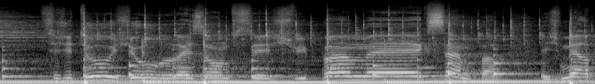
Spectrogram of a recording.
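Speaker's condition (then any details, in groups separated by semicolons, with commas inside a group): No condition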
